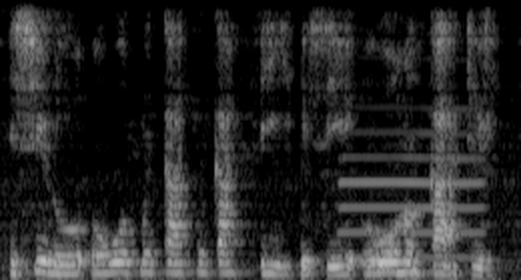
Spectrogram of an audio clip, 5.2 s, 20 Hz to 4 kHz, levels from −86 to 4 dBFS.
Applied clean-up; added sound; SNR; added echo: none; Wind instrument, woodwind instrument; 16 dB; reverberation time 0.2 s.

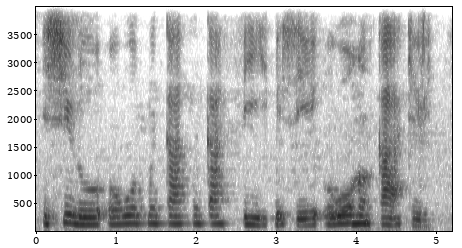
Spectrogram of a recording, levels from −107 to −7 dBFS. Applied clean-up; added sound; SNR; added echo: none; none; none; none.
